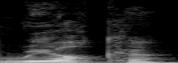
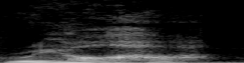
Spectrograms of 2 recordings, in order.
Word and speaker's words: Rioja: Noir Pinot Noir huh we are not ryoka it's Rioja solving your blood not blank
